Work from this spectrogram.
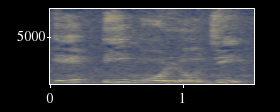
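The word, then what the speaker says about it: etymology: হল বর্ণ প্রকরণ সেকেন্ড আমরা আসবো ইটিমোলজি এটিমোলজি উচ্চারণ হচ্ছে এটিমোলজি ইটি ওয়াই এমও এল ওজি ওয়াই এই এর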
